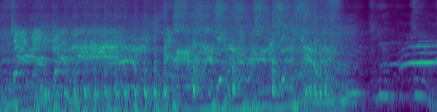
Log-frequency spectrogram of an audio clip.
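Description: Industrial punk rock band playing live: a singer shouting into the mic over loud drums and distorted guitars. The music stops abruptly about seven seconds in.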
